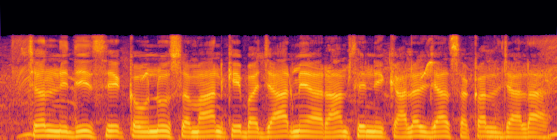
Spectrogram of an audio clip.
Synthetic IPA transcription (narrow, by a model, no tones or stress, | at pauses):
t͡ʃəlnɪd̪iːzsekoːnosəmaːnkebad͡ʒaːɾmẽaːɾaːmsenɪkaːləld͡ʒaːsəkəld͡ʒaːlaː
